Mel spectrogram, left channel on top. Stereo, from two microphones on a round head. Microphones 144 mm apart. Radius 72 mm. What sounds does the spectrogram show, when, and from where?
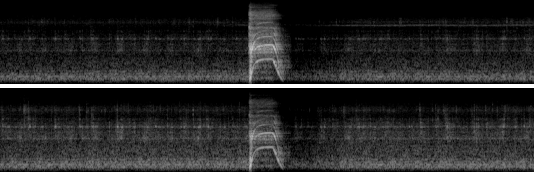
2.5 s a drill: 55° left (ahead or behind)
